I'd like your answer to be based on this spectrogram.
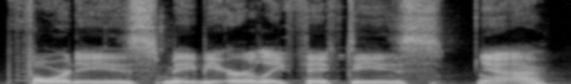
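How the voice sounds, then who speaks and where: A man telling a story in a laid-back, casual way, full of likes and you-knows, on a close mic in a small quiet room. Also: mid-range voice, level tone, slow pace, clean tone, dry recording.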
